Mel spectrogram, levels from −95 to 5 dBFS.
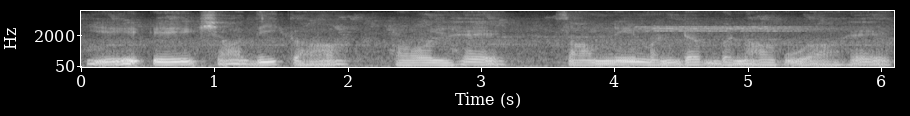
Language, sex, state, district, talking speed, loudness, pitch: Hindi, female, Maharashtra, Mumbai Suburban, 110 wpm, -15 LUFS, 125 Hz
